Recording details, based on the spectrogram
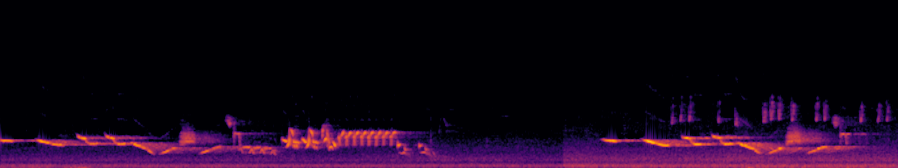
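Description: Lincoln's Sparrow sings twice, bubbly, wren-like phrases of rapid gurgling trills jumping in pitch, each about three seconds, over faint background hiss.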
